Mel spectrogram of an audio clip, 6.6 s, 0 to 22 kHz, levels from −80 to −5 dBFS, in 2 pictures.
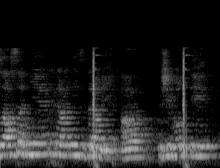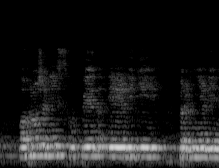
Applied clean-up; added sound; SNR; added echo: none; Shatter; 12 dB; reverberation time 0.6 s.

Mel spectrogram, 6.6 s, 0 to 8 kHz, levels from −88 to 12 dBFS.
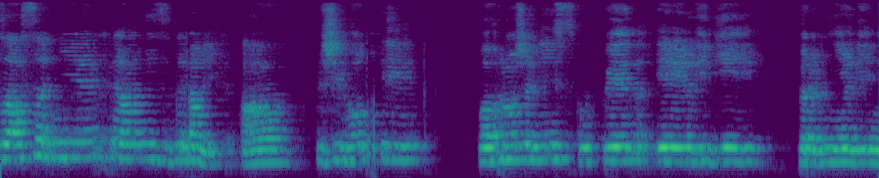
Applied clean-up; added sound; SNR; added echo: neural mask model DeepFilterNet 3.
